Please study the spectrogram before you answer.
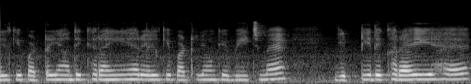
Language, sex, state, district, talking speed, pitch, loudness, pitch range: Hindi, female, Uttar Pradesh, Deoria, 205 wpm, 220 Hz, -16 LUFS, 215-230 Hz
